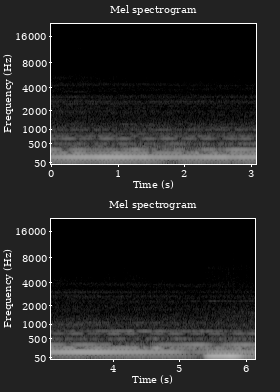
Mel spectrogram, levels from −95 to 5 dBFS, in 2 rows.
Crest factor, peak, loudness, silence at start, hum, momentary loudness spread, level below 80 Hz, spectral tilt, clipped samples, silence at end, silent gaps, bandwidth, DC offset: 12 dB; -24 dBFS; -38 LUFS; 0 s; none; 6 LU; -46 dBFS; -11.5 dB/octave; under 0.1%; 0 s; none; 3.2 kHz; under 0.1%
